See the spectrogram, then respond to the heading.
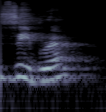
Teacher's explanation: s as in snake and z use the alveolar region of the mouth.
